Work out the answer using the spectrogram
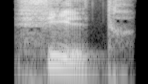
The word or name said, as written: filtre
